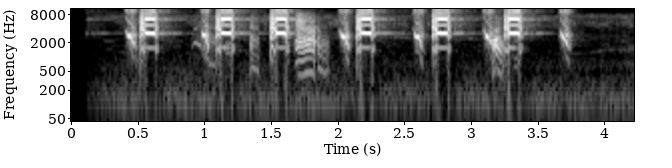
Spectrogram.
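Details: Female desi grey francolin calling: a series of loud, harsh, squawking notes with sharp high overtones, repeated in quick bursts about every half second, seven bursts in all, against a quiet background.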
